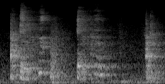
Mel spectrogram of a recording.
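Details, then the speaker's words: Young child with a pretty ugly cough before bedtime, watery runny nose, RSV suspected in family: three harsh, abrupt coughs in quick succession in a quiet room. "i don't know if you can hear it but jojo's got a pretty ugly cough"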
